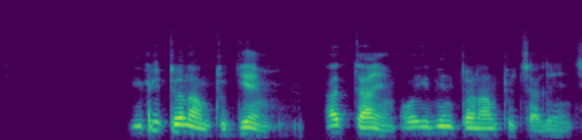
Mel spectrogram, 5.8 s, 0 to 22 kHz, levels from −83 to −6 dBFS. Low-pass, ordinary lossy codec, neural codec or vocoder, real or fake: 14.4 kHz; none; codec, 44.1 kHz, 7.8 kbps, DAC; fake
